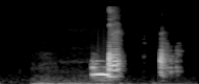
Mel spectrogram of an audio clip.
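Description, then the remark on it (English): A short, buzzy fart rips out, followed a moment later by a brief, softer puff of noise, with no talking around it. “A fart a drink? We could add that, yeah.”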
